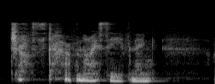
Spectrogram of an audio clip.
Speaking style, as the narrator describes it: I murmured

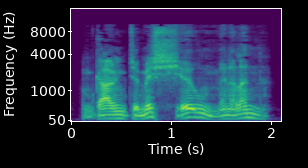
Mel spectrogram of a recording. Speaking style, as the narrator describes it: he sighed

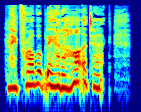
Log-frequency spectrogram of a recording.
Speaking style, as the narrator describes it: I groan

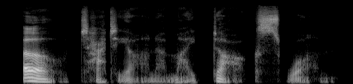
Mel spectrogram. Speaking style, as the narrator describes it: Belial murmured

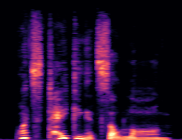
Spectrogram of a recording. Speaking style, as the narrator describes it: she hissed at him

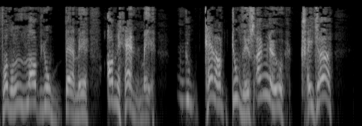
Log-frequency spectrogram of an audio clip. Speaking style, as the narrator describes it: the prisoner asked desperately

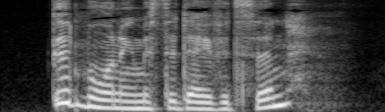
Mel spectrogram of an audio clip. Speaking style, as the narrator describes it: say brightly, topping his energy

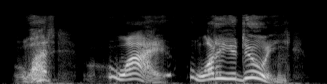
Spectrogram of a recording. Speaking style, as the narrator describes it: Joshua stammered

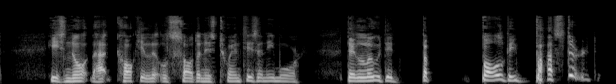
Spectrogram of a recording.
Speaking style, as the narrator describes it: she sobbed

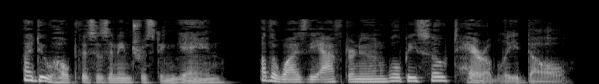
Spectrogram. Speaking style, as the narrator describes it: he remarked wistfully

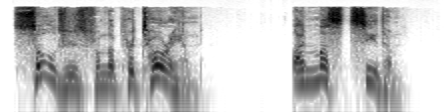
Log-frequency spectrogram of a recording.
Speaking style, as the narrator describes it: he cried

